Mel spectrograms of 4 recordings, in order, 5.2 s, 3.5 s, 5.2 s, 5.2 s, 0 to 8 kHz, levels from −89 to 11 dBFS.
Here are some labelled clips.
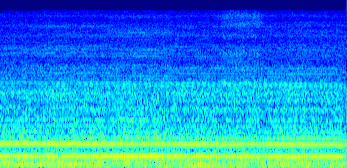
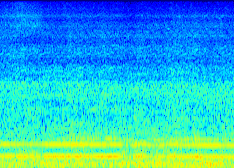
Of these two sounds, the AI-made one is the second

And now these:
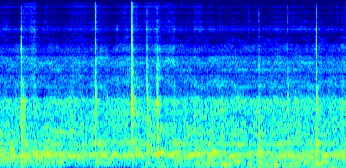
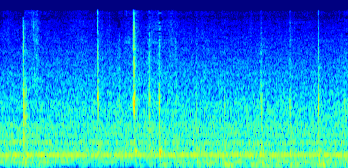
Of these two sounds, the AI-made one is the first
